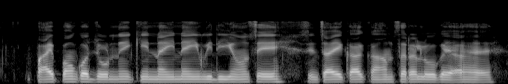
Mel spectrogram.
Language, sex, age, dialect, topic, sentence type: Hindi, male, 25-30, Garhwali, agriculture, statement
